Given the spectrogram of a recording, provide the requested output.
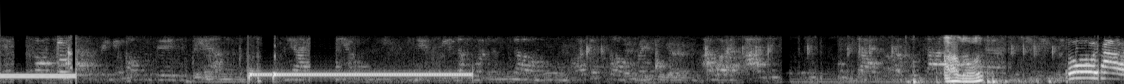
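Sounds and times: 
telephone call-transfer tones over a phone line: 0.0s - 0.8s, 2.5s - 4.8s
speech: 9.5s - 10.0s.

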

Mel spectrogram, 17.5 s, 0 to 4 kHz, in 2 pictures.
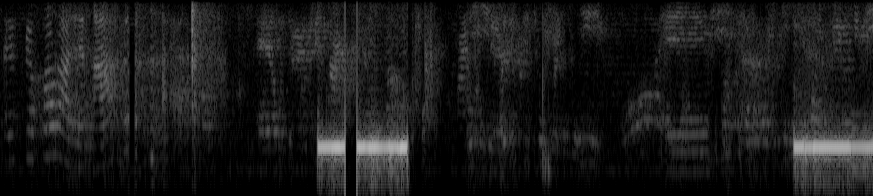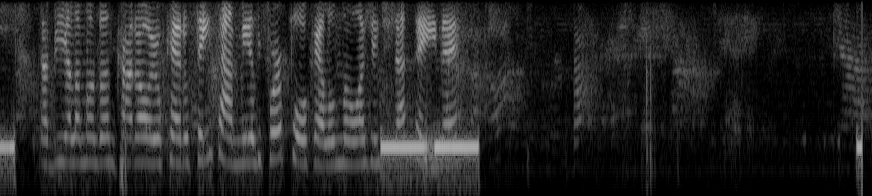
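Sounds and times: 
quiet talk: 0.0s - 11.8s, 12.8s - 17.4s
busy signal on a failing telephone call: 3.2s - 4.1s, 8.0s - 8.9s, 12.6s - 13.5s
speech: 9.4s - 13.5s.

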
